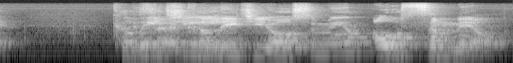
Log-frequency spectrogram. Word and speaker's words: Osemele: Osemele. That's how you say it. I always want to say oatmeal.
